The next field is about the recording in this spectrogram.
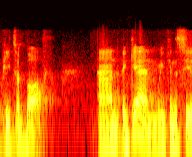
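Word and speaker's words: Pieter Both: do a quick Google this mountain is called Peter Boff and then SPI e ter and then the second word is both which is spelt both Bo th and you can see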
